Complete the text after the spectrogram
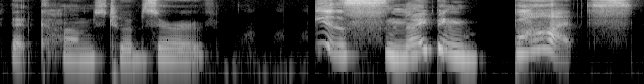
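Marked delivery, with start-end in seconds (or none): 2.3-4.7 higher, louder, slower gleeful cry; thrilled to see a student sniping bots; way too excited. A narrator's reading. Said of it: "way too excited".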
